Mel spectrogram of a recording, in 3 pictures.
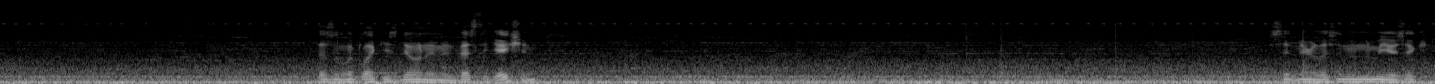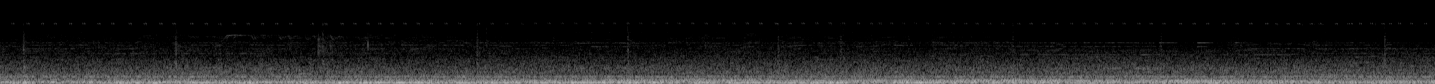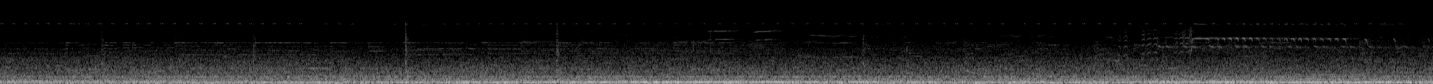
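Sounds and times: music playing inside car: 0.0s - 43.0s.

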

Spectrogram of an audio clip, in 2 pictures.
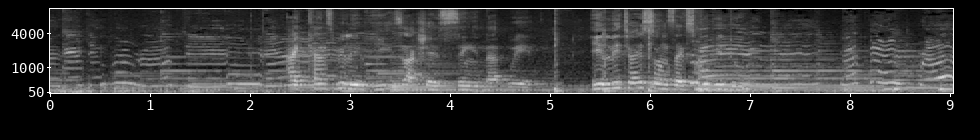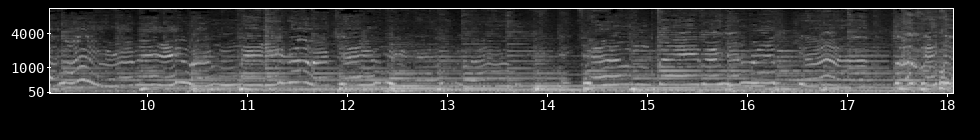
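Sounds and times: man singing with warbling voice: 0.0s - 18.0s
plucked acoustic guitar: 0.0s - 18.0s.

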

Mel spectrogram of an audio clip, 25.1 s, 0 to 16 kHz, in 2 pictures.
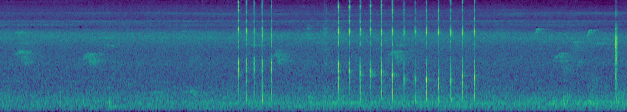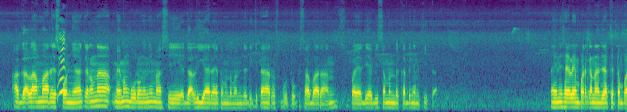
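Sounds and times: sharp clicks: 4.8s - 5.5s.

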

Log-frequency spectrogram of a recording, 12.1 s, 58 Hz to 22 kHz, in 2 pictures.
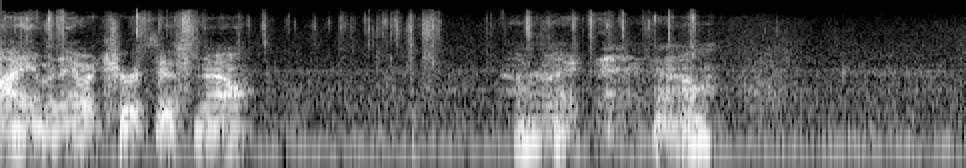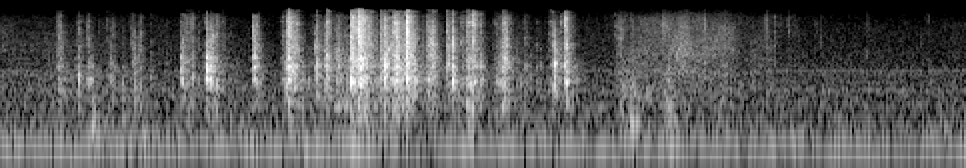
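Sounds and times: plastic wrap crinkling: 0.1s - 4.4s.

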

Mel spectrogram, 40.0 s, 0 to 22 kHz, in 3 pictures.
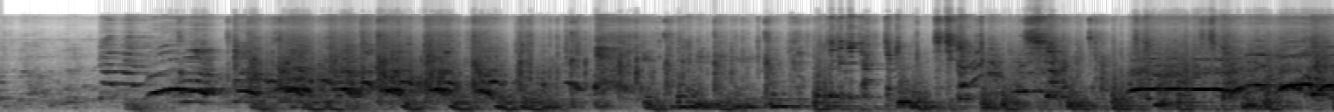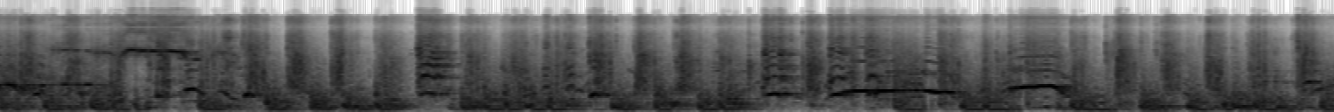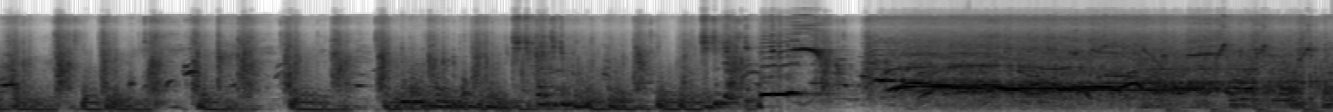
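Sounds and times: beatboxing into a microphone: 2.5s - 35.2s, 38.0s - 40.0s.

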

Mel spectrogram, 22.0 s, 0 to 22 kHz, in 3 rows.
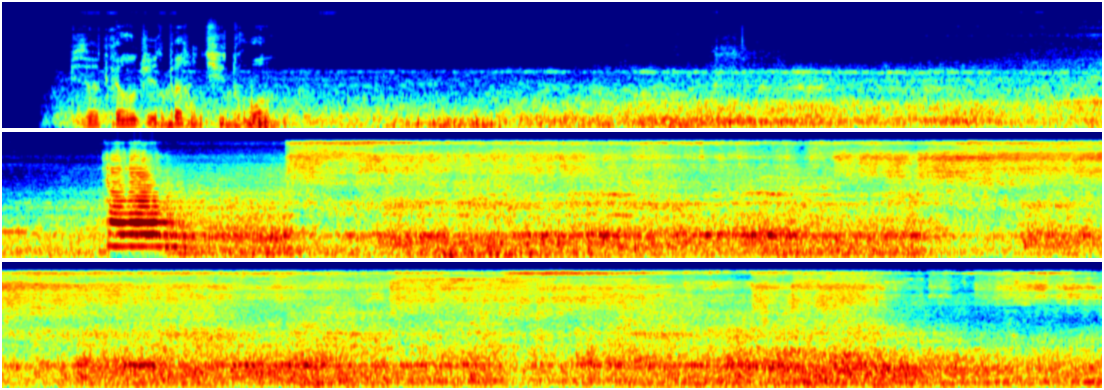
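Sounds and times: train wheel and rail noise: 0.4s - 22.0s
train horn blast: 7.2s - 8.7s.

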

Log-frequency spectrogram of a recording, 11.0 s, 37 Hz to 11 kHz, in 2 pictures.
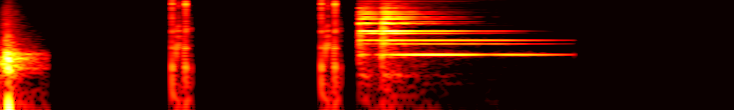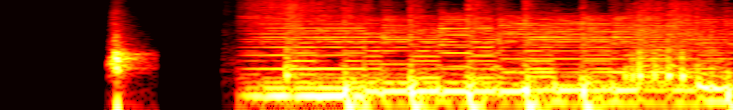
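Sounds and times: notification bell chime: 2.7s - 4.3s.

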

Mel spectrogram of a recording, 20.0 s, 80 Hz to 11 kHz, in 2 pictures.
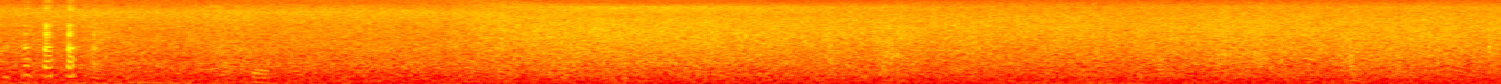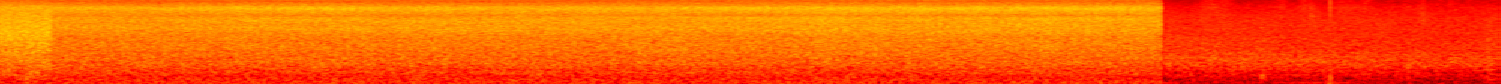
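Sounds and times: waterfall rushing: 0.0s - 17.8s.

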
